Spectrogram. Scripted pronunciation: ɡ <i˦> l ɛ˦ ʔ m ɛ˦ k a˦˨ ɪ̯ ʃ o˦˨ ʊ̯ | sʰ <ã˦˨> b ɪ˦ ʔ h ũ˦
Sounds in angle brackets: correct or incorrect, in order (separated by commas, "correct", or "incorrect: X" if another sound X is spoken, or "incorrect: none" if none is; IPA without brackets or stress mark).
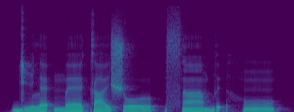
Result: incorrect: i˦˨, incorrect: ã˦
